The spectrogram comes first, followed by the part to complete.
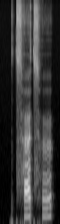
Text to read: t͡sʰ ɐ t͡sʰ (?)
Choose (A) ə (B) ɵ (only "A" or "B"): B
